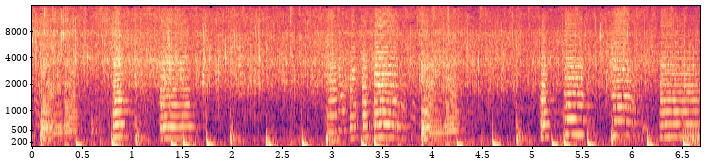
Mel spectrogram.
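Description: Diced potatoes, onions and bell peppers sizzling as they fry in a skillet, with a spatula scraping the pan and turning them over. Background music with short bending notes plays over it.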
